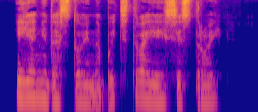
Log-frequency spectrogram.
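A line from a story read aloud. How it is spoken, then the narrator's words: Broken voice. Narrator (Russian): надломленным голосом произносит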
